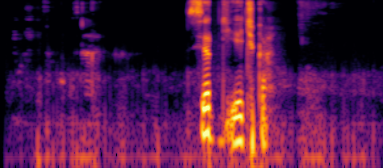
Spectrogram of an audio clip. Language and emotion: Russian, positive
